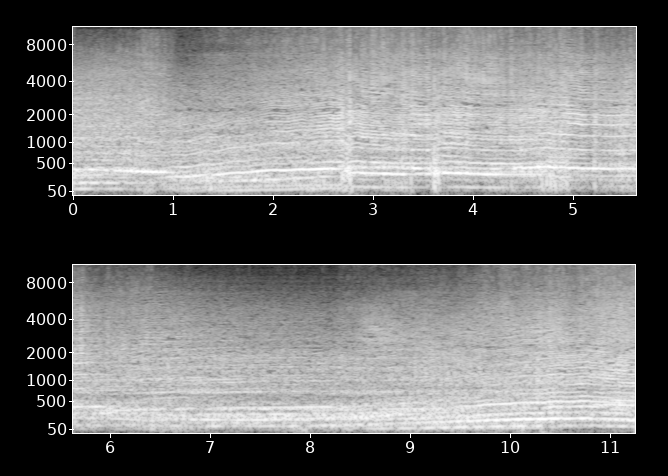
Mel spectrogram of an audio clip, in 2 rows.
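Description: An EBR 1190 RS superbike races at Road America in an AMA Pro Superbike event, its loud engine howling and rising through gear changes with several sharp shifts, other bikes droning alongside.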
